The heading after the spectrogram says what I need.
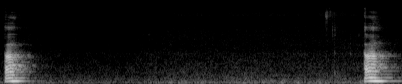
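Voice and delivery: A short and light; a quick, light A with no stress; A in the light neutral tone. Shown as a demonstration. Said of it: "And the neutral tone".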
